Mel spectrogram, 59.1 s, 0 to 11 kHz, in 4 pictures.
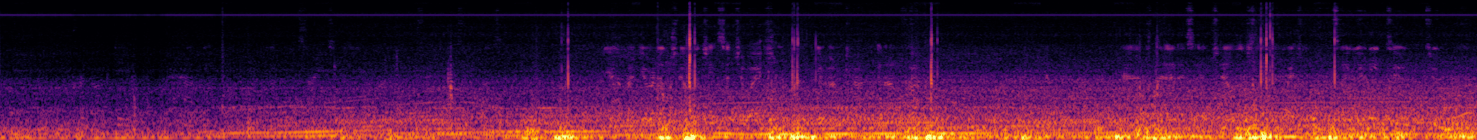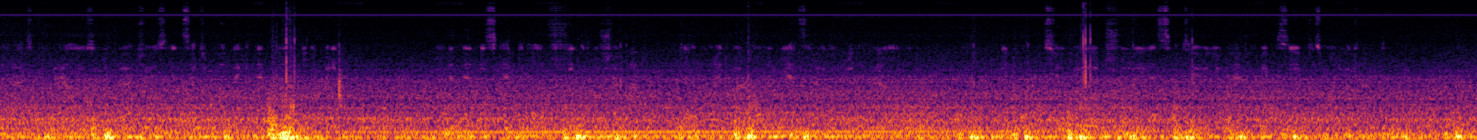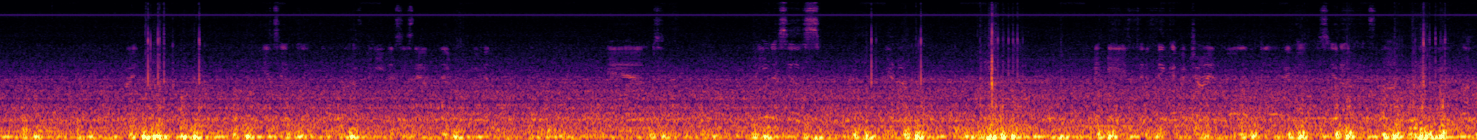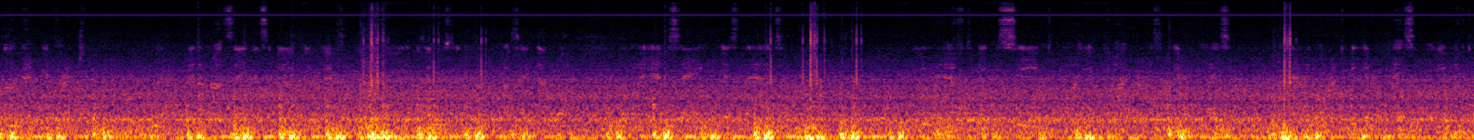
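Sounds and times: car engine hum: 0:00.0 - 0:59.0
tyre road noise: 0:00.0 - 0:59.0
sharp thumps: 0:02.2 - 0:59.0.

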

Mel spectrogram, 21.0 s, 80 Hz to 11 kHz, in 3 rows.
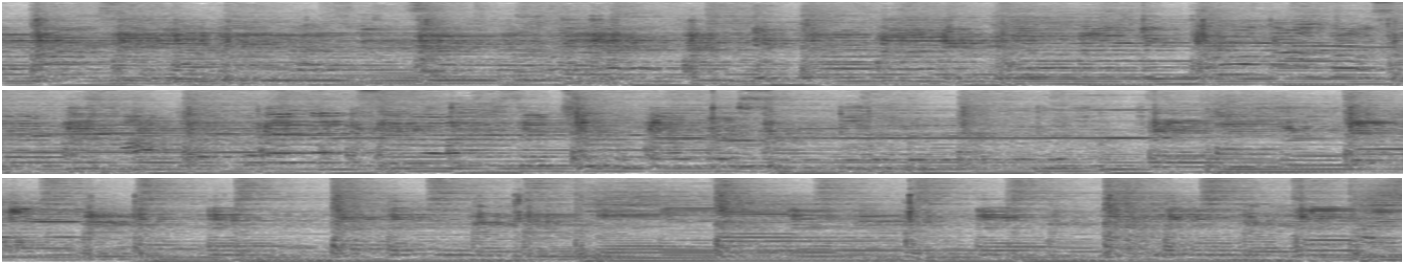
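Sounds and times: drum kit beat: 0:00.0 - 0:21.0
electric guitar: 0:00.0 - 0:21.0.

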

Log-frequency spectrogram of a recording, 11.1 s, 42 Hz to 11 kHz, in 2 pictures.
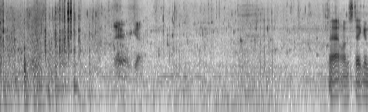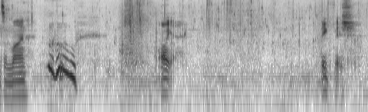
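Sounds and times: water lapping against kayak hull: 0:00.0 - 0:11.0.

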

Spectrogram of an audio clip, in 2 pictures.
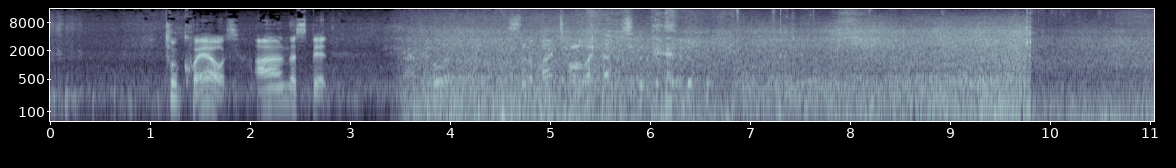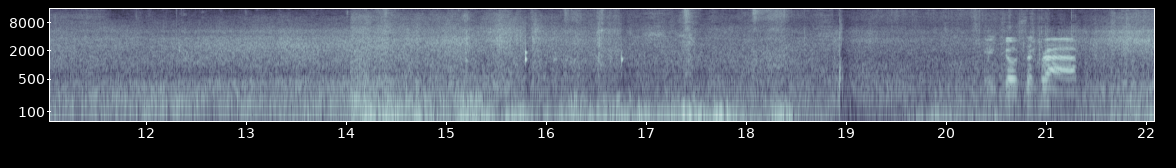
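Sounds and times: ocean surf: 0:00.0 - 0:22.0
campfire crackling: 0:03.4 - 0:22.0
wind rumble on microphone: 0:03.4 - 0:22.0.

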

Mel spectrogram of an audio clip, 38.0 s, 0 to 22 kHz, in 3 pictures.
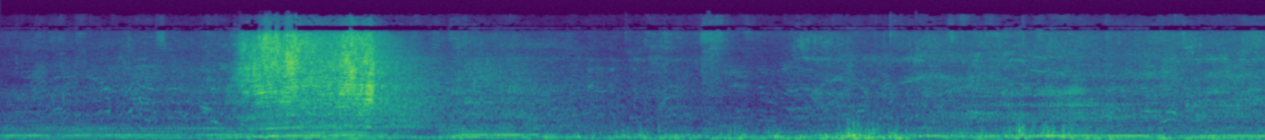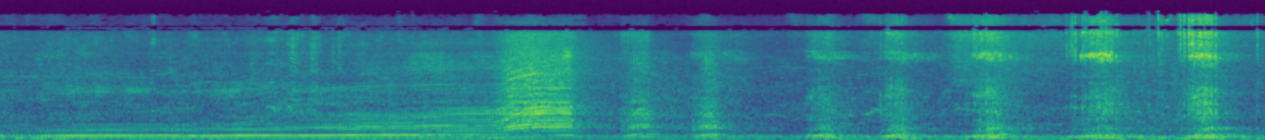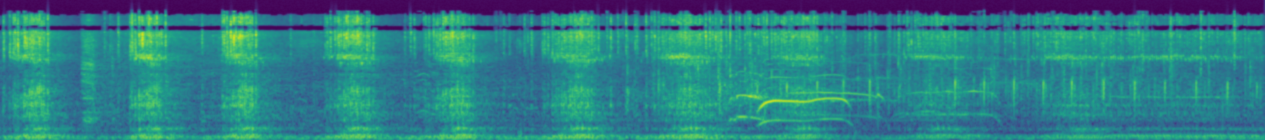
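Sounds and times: hot-rod engine revving: 0:15.8 - 0:37.9.

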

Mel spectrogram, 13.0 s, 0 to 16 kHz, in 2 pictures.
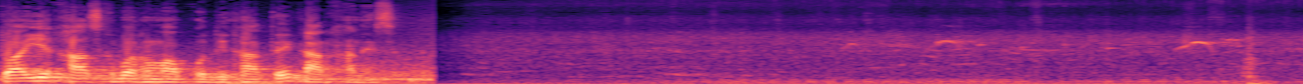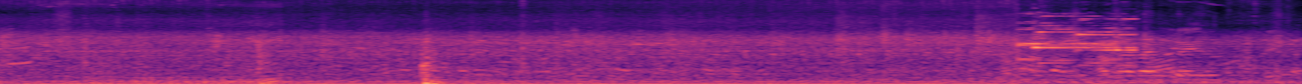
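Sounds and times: car engine idling: 0:02.2 - 0:13.0.

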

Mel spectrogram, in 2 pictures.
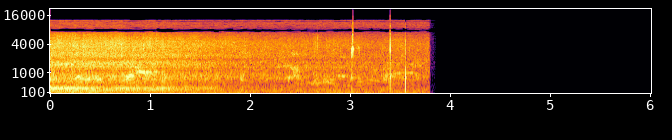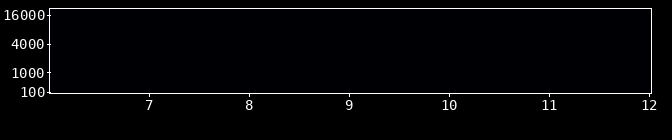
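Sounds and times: vehicle engine driving off: 0:00.0 - 0:03.4.

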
